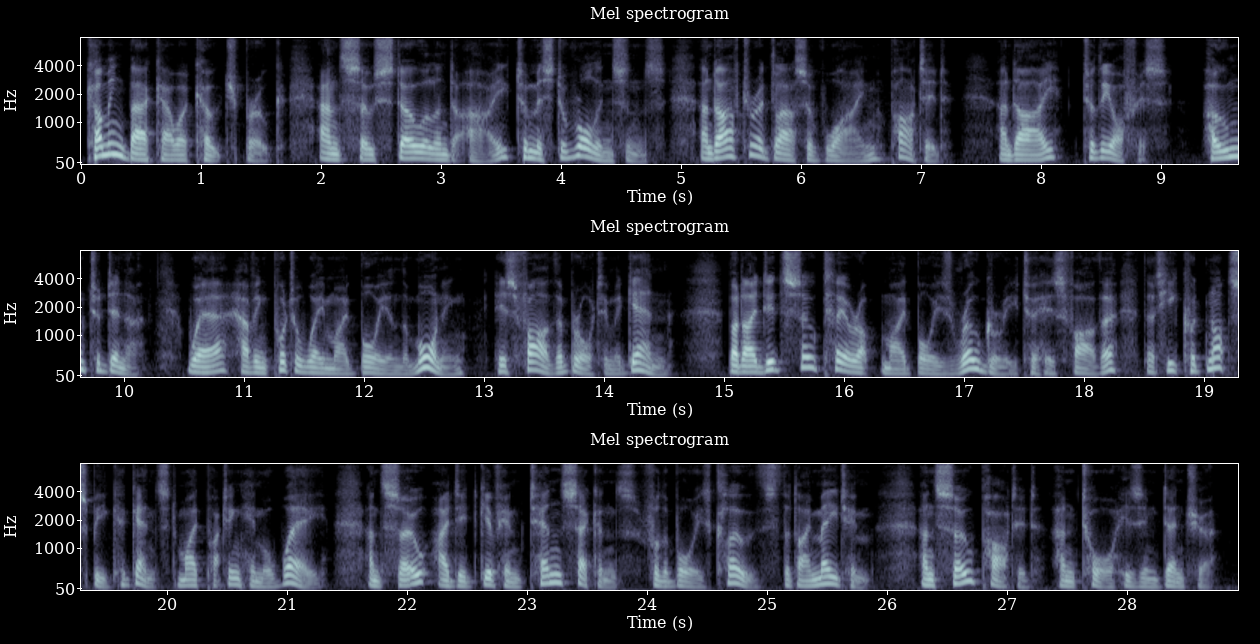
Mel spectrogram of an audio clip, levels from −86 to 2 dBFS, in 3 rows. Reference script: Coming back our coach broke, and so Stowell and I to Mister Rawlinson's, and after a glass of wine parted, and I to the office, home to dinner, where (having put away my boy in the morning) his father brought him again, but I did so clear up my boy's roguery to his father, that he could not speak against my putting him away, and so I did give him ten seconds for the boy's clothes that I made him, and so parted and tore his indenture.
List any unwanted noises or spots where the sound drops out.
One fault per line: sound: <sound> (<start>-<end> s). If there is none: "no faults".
no faults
